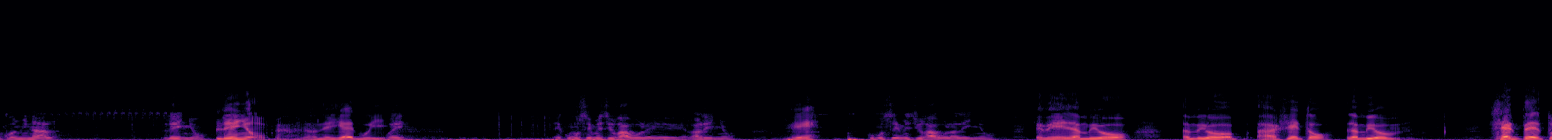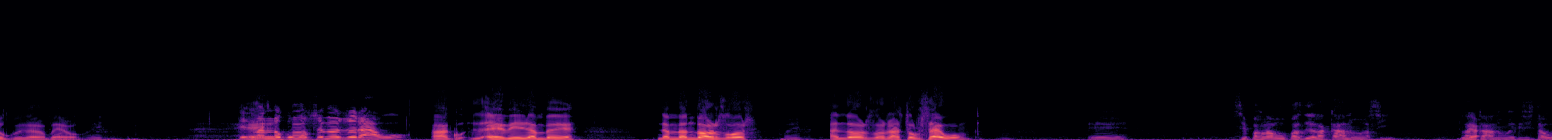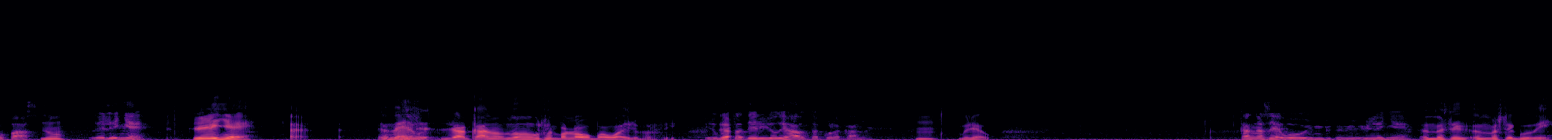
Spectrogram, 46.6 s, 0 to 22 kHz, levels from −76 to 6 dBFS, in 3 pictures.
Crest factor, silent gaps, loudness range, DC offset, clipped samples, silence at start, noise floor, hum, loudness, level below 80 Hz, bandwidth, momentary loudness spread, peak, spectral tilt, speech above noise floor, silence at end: 22 dB; none; 15 LU; under 0.1%; under 0.1%; 0 s; -53 dBFS; none; -29 LUFS; -46 dBFS; 7.8 kHz; 21 LU; -8 dBFS; -7.5 dB/octave; 24 dB; 0 s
